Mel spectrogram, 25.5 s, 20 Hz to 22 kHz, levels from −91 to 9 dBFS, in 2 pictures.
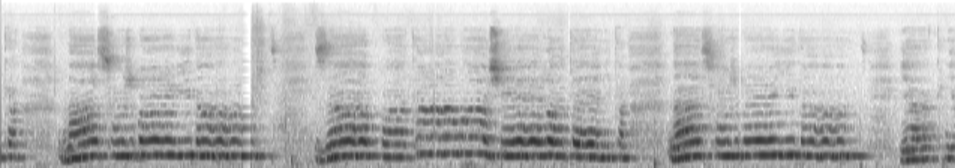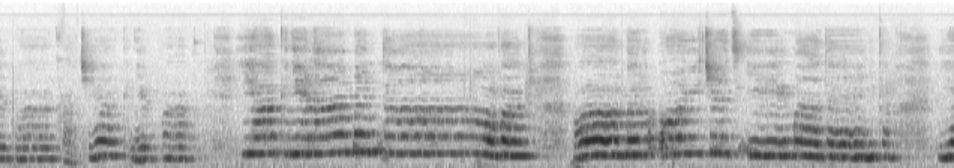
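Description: At 1.25 to 1.31 s there is a brief smear, as though the sound stretches for an instant before settling back. This is short concealed packet loss: about 40 ms of audio arrived too late, so the receiver extended the preceding sound and blended back into the real signal.

From 3.23 to 3.35 s the sound turns into a held, thinning continuation and then jumps ahead, with about 100 ms missing. This is a burst of packet loss. Several consecutive packets never arrived in time, so the receiver kept extending the last sound while fading it down, then resumed further on without the lost stretch.

The same short concealed packet loss returns at 5.77 to 5.81 s, 7.57 to 7.61 s and 9.85 to 9.89 s. Each is a quicker wobble where about 20 ms of audio was lost and filled in.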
